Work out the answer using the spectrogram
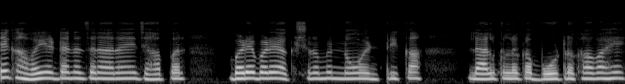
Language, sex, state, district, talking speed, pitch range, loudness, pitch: Hindi, female, Bihar, Saharsa, 210 wpm, 260-275 Hz, -20 LUFS, 270 Hz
